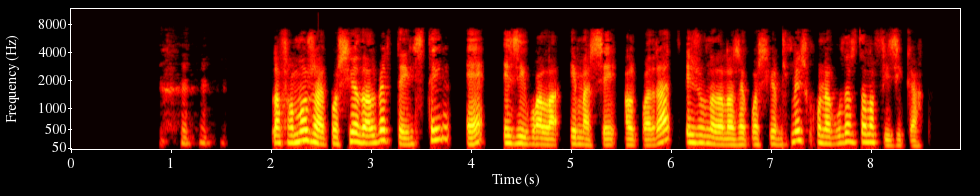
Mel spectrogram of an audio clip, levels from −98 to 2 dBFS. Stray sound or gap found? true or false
true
